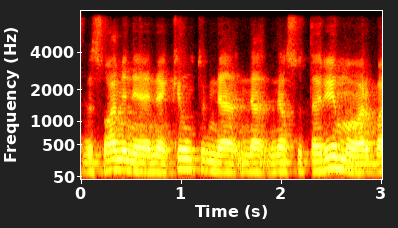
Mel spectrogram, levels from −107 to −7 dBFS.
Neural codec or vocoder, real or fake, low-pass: none; real; 7.2 kHz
